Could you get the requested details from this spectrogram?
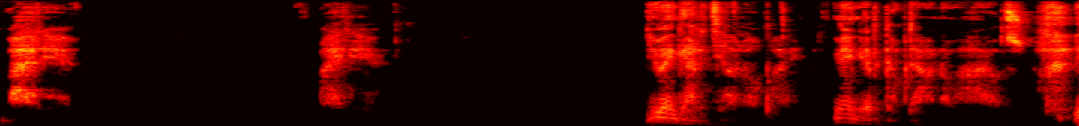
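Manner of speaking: breathy hushed whisper, coaxing; whispered invitation. Real, not acted. Preacher whispering an invitation to the hurting listener. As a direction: whisper it gently like a secret.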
